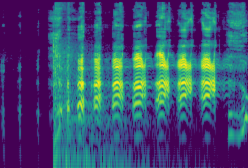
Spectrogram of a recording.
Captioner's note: reserved chuckling; reserved chuckling... into full-on maniacal cackling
